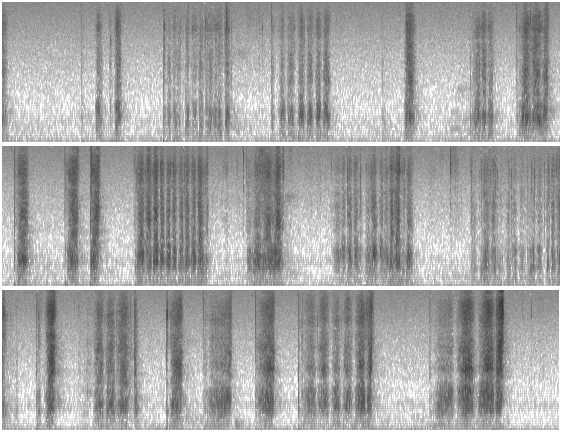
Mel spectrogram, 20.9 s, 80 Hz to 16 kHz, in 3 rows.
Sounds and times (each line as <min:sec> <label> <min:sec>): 0:01.0 Pen on paper 0:04.1
0:05.8 Pen on paper 0:10.5
0:11.1 Pen on paper 0:12.2
0:12.8 Pen on paper 0:18.6
0:19.3 Pen on paper 0:20.3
